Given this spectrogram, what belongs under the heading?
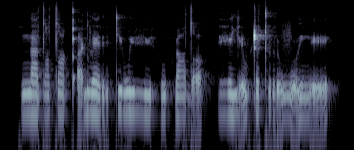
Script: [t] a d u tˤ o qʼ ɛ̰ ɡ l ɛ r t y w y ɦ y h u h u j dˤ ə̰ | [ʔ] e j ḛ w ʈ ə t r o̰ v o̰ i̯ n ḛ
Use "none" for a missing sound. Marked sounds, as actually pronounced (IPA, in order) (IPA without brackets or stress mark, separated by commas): n, ɦ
